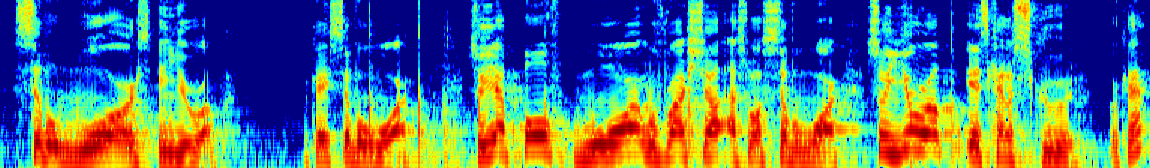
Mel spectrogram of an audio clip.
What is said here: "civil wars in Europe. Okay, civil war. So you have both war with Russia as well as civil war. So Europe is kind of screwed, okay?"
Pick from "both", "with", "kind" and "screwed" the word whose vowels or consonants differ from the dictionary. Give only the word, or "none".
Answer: kind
